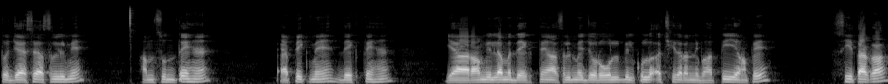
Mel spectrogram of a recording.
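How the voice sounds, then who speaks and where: A man's voice: lowish voice, steady tone, a little mellow. Indian man explaining a textbook lesson. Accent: Indian English. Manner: reads English lines slowly, then explains them in Hindi. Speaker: teacher. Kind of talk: explaining an English textbook chapter in Hindi.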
